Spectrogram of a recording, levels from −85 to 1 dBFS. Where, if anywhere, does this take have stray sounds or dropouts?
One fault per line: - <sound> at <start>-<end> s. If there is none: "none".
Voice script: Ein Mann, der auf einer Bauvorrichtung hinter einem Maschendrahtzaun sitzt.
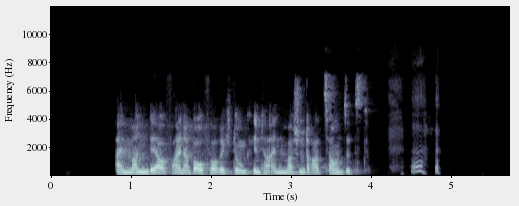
- laugh at 4.2-4.9 s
